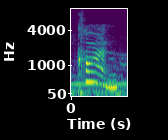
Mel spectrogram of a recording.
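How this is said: It has a British accent. "Tapi kalau yang British can't"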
